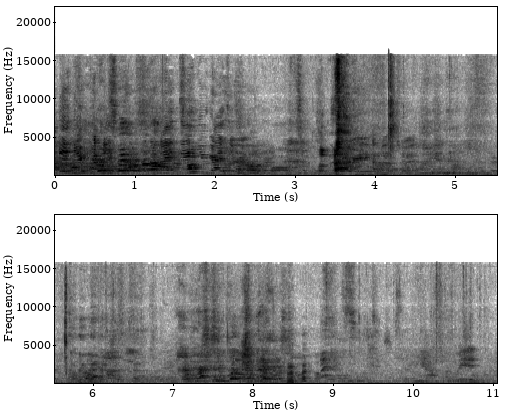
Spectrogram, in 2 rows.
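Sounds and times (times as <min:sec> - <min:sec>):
group of voices chattering: 0:00.0 - 0:11.0.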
